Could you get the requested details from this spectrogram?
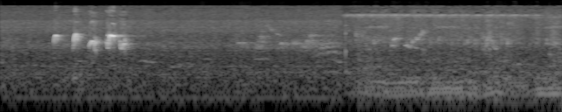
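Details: A wild Stripe-throated Bulbul in its territory on a hillside durian orchard in Thailand, where a young decoy bird got loose, gives one quick, bubbly phrase of four mid-pitched liquid notes, then quiet with soft hiss and faint distant chirps.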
